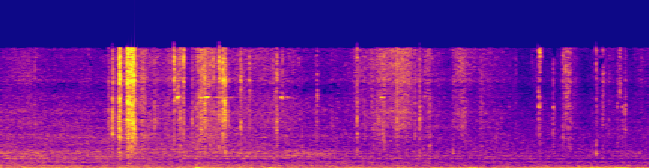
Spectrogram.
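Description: Steady low rumble inside a stationary car's cabin, with a few brief light jingles and clicks, the clearest about a second in.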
